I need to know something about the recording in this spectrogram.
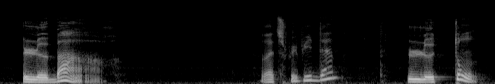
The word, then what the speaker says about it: le thon: Le thon. Remember, H here is not pronounced. Le thon.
